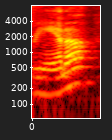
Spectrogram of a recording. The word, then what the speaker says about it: Rihanna: my girl or she she said in an interview her name was actually pronounced Rihanna but whatever you know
